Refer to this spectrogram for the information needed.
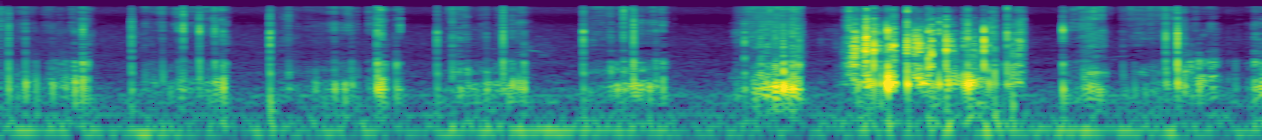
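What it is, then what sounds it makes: Paperback book cover. A run of quick, crackly scratches and soft taps, bright and papery, each dying at once with no ring. It sounds like a nail dragging over a glossy, slightly embossed paperback cover lying flat, grainy and close-miked.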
